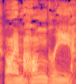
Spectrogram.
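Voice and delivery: slow, drawn-out mild complaint; lightly voiced kitten with a rumbling tummy; hungry kitten. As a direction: draw it out like a hungry kid.

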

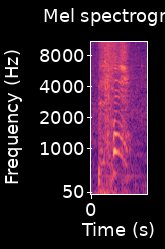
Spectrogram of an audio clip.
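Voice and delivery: sudden high pop; short explosive burst on one high word; popping noise. A narrator's reading. Narrator imitates a nest shot from the smokestack, high pop.

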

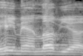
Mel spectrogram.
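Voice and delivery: high, loud, breezy "Hey, man, love ya"; casual bro shout-out. Shown as a demonstration. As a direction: toss it off like a loud bro greeting. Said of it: "you can say".

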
